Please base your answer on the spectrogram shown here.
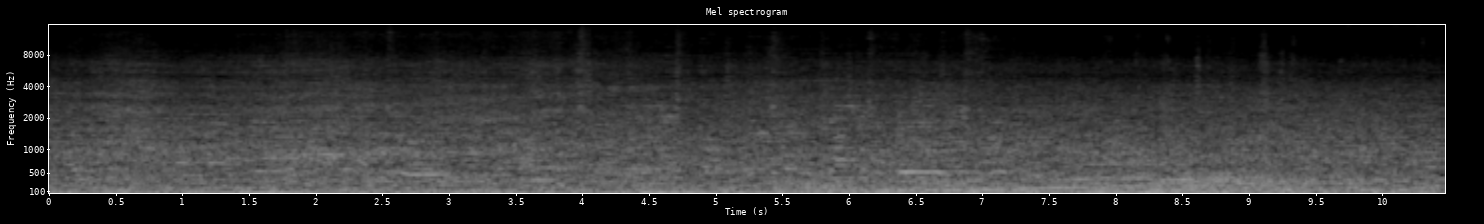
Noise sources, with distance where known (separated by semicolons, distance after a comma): music from a moving source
